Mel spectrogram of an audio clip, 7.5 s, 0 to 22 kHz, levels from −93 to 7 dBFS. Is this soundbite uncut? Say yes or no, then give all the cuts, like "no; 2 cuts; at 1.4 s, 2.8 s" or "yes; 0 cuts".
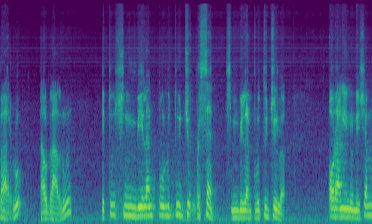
yes; 0 cuts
